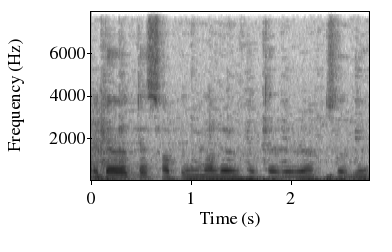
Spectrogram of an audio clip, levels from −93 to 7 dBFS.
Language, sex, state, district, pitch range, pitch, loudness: Bengali, male, West Bengal, Purulia, 120-130 Hz, 125 Hz, -16 LUFS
